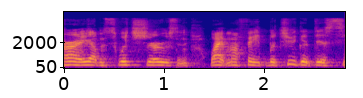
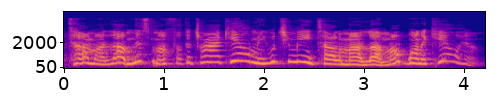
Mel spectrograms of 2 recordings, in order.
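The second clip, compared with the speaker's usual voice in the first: outraged; 8 semitones higher, faster than usual. Retold or imitated. Her outraged retort to the voice.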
